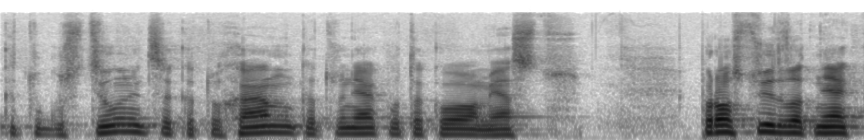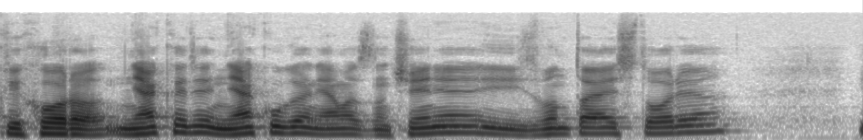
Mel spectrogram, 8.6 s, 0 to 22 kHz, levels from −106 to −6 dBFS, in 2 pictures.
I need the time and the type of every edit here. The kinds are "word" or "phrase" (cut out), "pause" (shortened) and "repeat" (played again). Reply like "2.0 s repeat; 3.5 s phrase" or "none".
none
